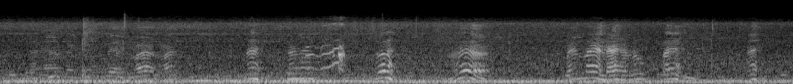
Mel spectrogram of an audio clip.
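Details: Baby monkey Sweet Pea crying loudly, angry at his mother: a run of arched, harmonic wailing cries, rising then falling, coming in bursts a second or so apart over a steady low rumble of wind or traffic.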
